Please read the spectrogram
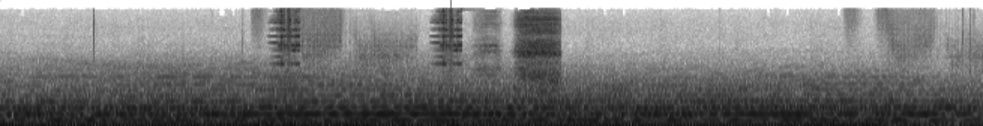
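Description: Suspenseful film background score: a loud, sustained low drone chord held steady. A few brief ticks and a short swell of noise come a little past the middle.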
